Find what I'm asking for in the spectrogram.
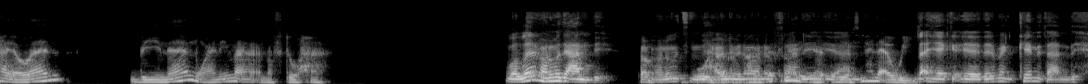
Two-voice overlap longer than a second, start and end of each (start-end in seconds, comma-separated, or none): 6.4-9.2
